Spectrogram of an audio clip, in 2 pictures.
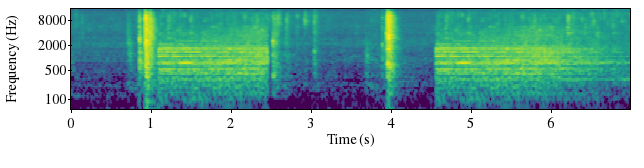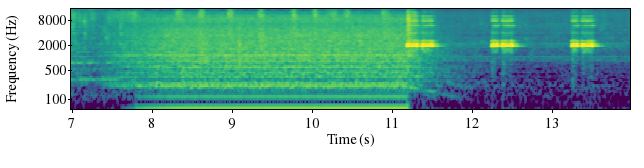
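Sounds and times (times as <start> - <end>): ringing tone: 4.6 - 7.5
microwave oven humming: 4.6 - 12.1
high beeps in pairs: 12.2 - 12.6, 13.3 - 13.7.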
